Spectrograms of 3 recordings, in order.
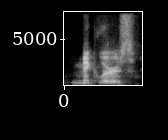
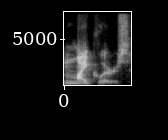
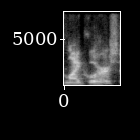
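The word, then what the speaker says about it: Mickler's: even though it is spelled mickers right it's actually MERS and that's something that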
